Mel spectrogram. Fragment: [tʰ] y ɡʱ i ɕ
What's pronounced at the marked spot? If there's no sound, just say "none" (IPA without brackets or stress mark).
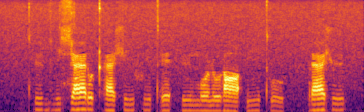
tʰ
